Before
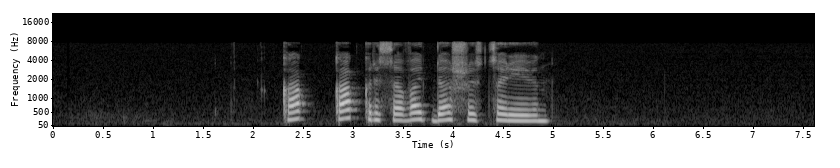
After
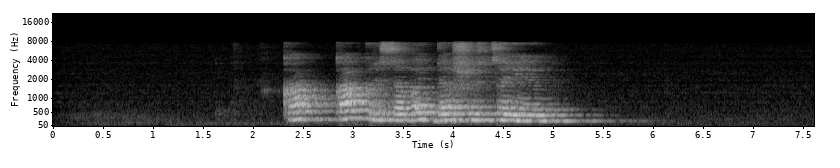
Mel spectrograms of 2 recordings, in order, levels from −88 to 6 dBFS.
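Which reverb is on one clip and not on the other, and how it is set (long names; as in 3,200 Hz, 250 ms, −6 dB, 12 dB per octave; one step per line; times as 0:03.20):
rectangular room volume 480 cubic metres, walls mixed, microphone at 3.8 metres
level −9 dB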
